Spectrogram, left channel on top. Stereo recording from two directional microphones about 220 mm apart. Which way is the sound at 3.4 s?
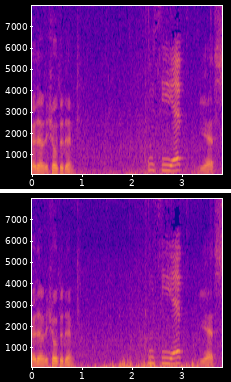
Centre (ahead or behind).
